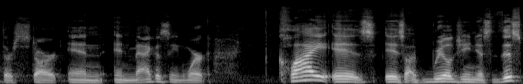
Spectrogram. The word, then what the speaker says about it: Kley: And for many years, I called him Heinrich Kley. But Kley would be how we pronounce his name.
